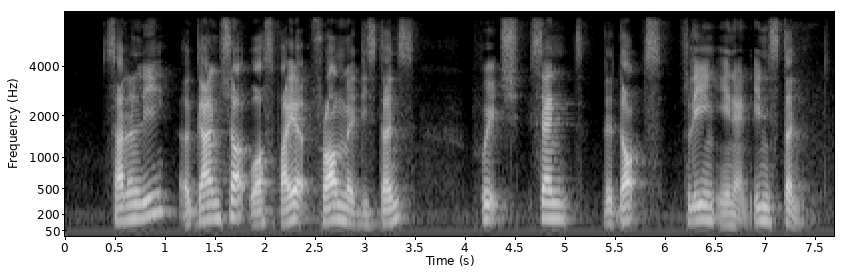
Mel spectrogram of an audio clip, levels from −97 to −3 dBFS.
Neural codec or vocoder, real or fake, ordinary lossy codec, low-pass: none; real; none; 7.2 kHz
